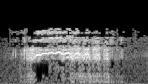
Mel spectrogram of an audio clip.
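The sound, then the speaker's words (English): A little mare whinnies in a snowstorm, giving one loud, drawn-out neigh with a quavering high tone that fades out after about a second. “It was a vixenish little mare, but she and Tom knew each other, so she kept going until a heavy fall of snow and a mighty gust of wind brought her to a standstill.”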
